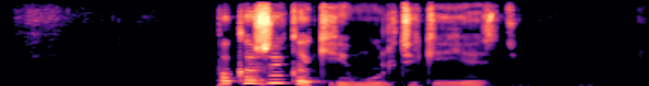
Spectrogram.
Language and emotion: Russian, sad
